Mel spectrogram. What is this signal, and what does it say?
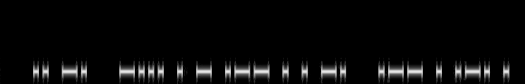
Morse code, heard as a keyed tone, about 25 wpm, 600 Hz. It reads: IN BETWEEN WERE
